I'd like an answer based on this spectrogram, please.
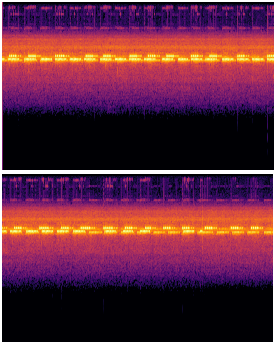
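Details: Steady cricket chirping, quick high-pitched pulses about three per second running evenly for the whole stretch, with no other sounds.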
